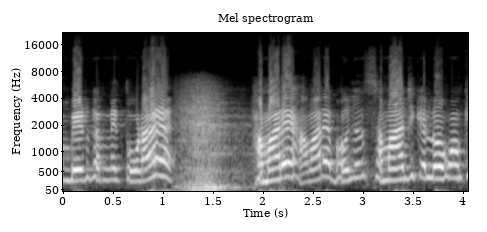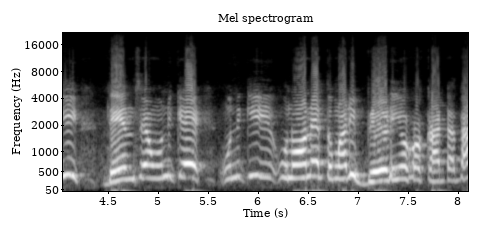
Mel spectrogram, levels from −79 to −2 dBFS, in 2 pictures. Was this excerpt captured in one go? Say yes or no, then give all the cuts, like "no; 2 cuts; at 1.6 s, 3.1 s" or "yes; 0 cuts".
no; 1 cut; at 1.4 s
